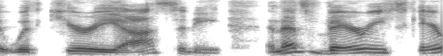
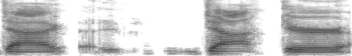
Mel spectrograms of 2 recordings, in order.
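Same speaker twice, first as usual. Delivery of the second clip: sarcastic scare-quote tone on the word "doctor". Naming a debate opponent's title: sarcastic air quotes on Doctor. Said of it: "I hope you can hear the air quotes in my voice".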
